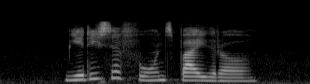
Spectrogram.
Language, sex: Afrikaans, female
